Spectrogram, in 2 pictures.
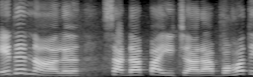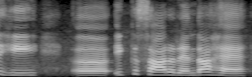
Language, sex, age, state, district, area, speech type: Punjabi, female, 18-30, Punjab, Ludhiana, urban, spontaneous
